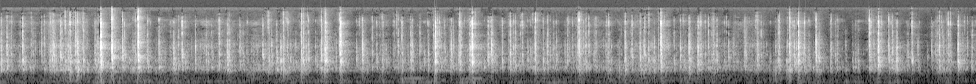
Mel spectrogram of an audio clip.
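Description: A black plastic mechanical gaming keyboard is held steady while fingertips tap rapidly on the keycaps at its left and right edges, producing a dense stream of many key clicks. The clicks are short, dry and bright, with almost no low end and very little ring, at a fairly quiet overall level.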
